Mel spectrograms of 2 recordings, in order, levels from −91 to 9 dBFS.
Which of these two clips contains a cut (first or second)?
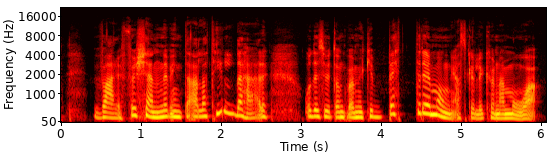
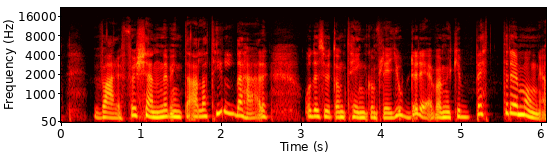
first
